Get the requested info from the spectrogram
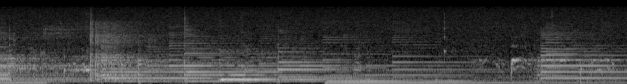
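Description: Live band playing a slow instrumental introduction without singing: strummed acoustic guitars over held keyboard chords, the chord changing every second or two.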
